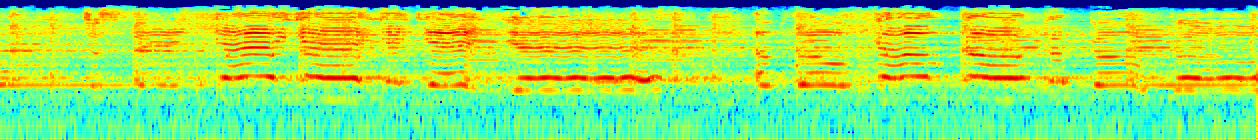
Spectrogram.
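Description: A young woman singing a pop melody solo into a handheld microphone, in short phrases with long held notes sung with vibrato.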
